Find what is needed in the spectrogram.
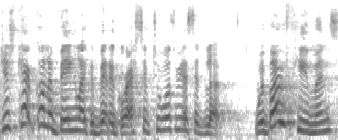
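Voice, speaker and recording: A woman with an American accent, animated in tone and lively in intonation. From England. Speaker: podcast host and fitness coach. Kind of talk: live stream talk to viewers.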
